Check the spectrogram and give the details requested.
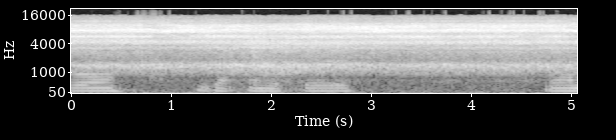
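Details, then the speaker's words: Constant high-pitched whine of a high-speed dental handpiece with brief tooth contact sounds and low hum, rounding the axial wall and corners of an upper right molar (tooth #3) crown preparation. "off that axial wall. Rounding off that upper corner there."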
